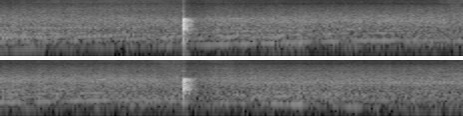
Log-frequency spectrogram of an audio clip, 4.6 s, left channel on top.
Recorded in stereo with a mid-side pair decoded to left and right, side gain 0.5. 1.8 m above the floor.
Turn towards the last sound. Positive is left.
turn(degrees=70)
